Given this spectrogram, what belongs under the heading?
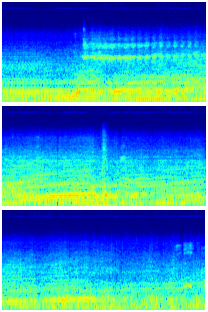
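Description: Ford Edsel engine running on the move, a loud steady roar with shifting pitch as it pulls, a faint rattle from the heat riser, and occasional voices talking over it.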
